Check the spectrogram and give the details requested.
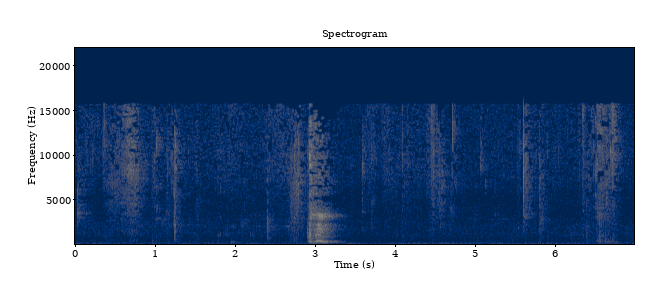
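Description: Close-miked eating of rasmalai, soft milky cheese dumplings in syrup: wet chewing with small mouth clicks and smacks. A louder brief sound about three seconds in and a smaller one near the end.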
